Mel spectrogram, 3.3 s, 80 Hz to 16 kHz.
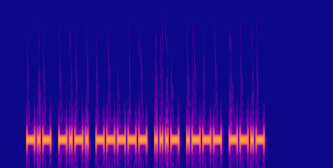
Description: Morse code, heard as a keyed tone, about 42 wpm, 700 Hz. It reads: KC0VJQ
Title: USA Call Signs - 6 Characters - Repeated 3x - 45wpm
